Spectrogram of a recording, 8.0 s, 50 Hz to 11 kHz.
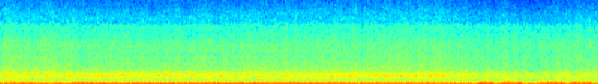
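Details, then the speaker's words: Ford FE 390 big-block V8, sat over two months, dead battery, jump-started on a very cold day: fires and settles into deep, slightly uneven lumpy cold idle; owner says it needs choke adjustment. "need some choke adjustment but you see exactly what that did right"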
